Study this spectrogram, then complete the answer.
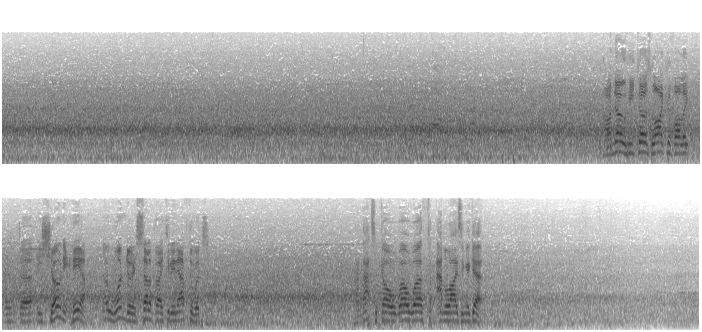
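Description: A large stadium crowd roars and cheers steadily, then fades.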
